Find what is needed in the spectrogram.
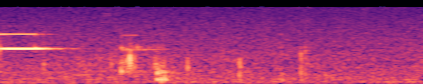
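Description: A single short electronic key beep from a Davis Vantage Vue weather console as a button is pressed, followed by a few faint clicks.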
